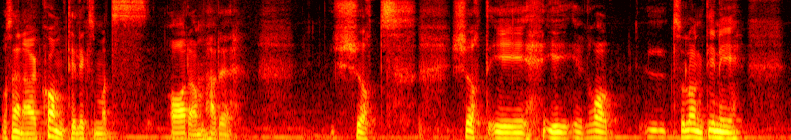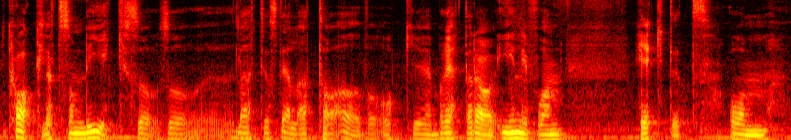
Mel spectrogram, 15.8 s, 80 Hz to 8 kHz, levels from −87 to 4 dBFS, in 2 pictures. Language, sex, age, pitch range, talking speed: Swedish, male, 30-49, 105-130 Hz, 140 wpm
